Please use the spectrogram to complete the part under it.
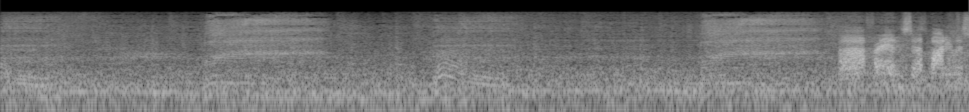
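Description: Ghostly wind whooshes and swirls in low gusts.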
